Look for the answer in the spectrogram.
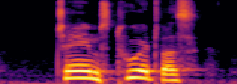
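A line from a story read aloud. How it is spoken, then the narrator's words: Shouting. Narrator (German): schrie Regenwurm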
